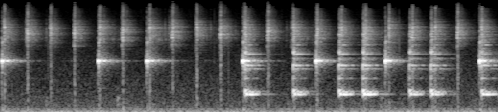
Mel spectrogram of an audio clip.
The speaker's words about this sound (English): There's a feeling of two and four and you're using the clave, the maraca, the same way. Let's get that going. One, two, three, four. That's good. Now the cowbell is the difference. Here's the jazz effect.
